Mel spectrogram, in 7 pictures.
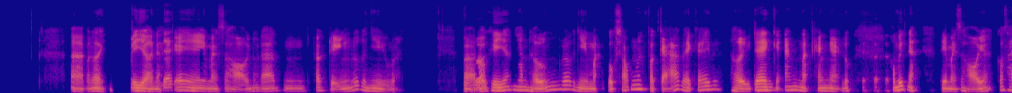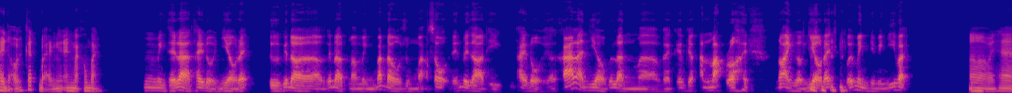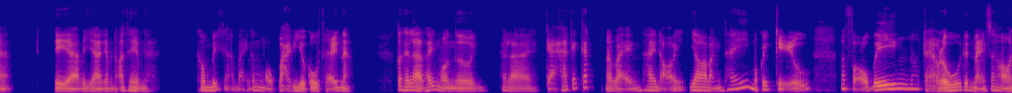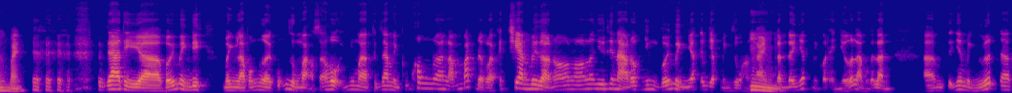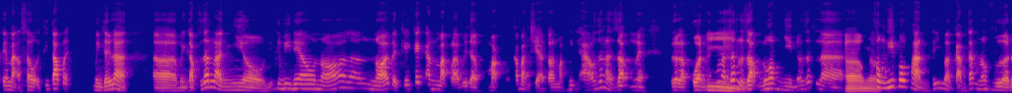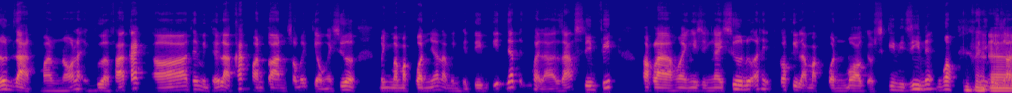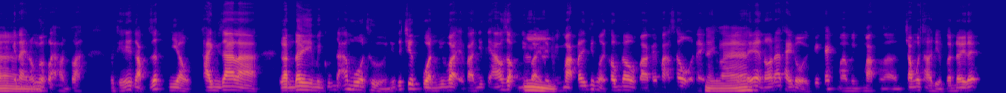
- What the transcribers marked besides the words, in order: other background noise; laugh; laughing while speaking: "rồi"; laugh; tapping; laugh; in English: "trend"; in English: "slim fit"; in English: "skinny"; laugh
- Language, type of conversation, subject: Vietnamese, podcast, Mạng xã hội thay đổi cách bạn ăn mặc như thế nào?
